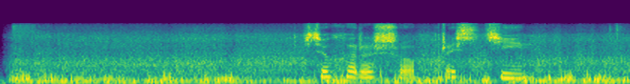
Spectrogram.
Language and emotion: Russian, sad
